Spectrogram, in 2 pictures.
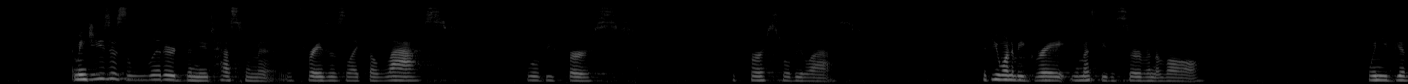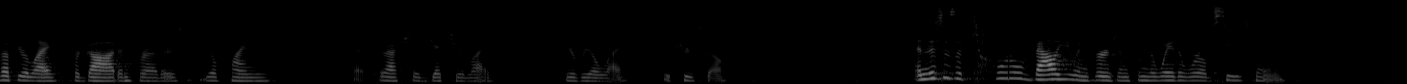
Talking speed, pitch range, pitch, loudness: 155 wpm, 165-195 Hz, 180 Hz, -48 LUFS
